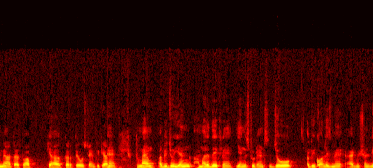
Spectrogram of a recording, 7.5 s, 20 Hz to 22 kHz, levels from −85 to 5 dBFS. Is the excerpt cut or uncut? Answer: cut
